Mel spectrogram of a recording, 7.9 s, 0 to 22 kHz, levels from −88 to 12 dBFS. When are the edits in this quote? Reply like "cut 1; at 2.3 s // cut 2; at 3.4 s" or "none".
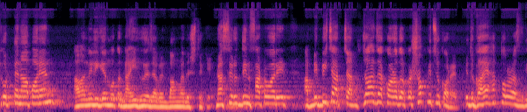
cut 1; at 1.0 s // cut 2; at 3.1 s // cut 3; at 6.9 s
